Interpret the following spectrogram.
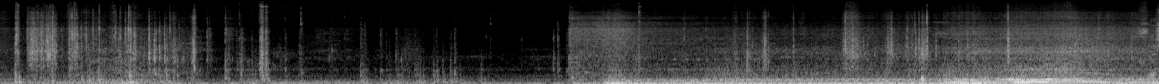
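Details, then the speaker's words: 2009 Saturn Aura 2.4 Ecotec after the crank-no-start repair: starts and idles lumpy and uneven, shaking, with a misfire because one injector was left unplugged, a dead cylinder. "So as you can hear, she is running. Sounds like it's definitely got a misfire."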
